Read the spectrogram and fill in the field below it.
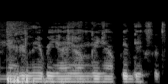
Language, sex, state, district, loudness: Hindi, male, Bihar, Araria, -19 LUFS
